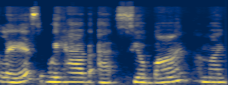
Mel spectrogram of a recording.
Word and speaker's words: Siobhan: And last, but definitely not least, we have uh Siobhan. Am I pronouncing that correctly? Siobhan.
